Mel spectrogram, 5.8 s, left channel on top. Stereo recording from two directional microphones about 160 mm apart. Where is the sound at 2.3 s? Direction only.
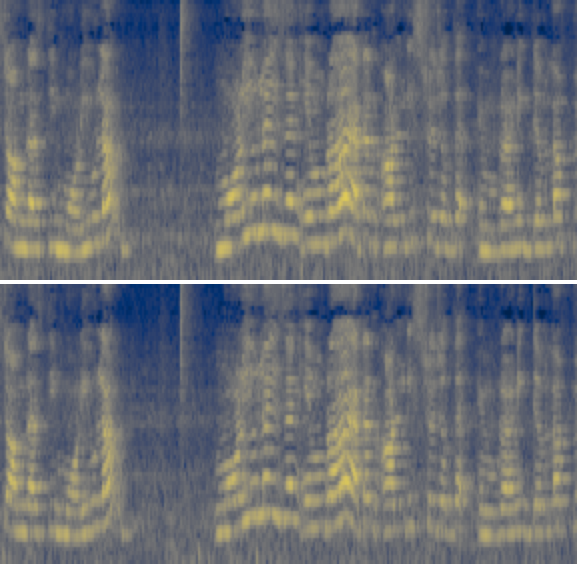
25° right (ahead or behind).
